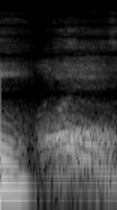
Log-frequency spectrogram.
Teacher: lam mati Tu dalam keadaan nipis tak boleh ghul tak boleh ghul tapi kita baca ghul Cuba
